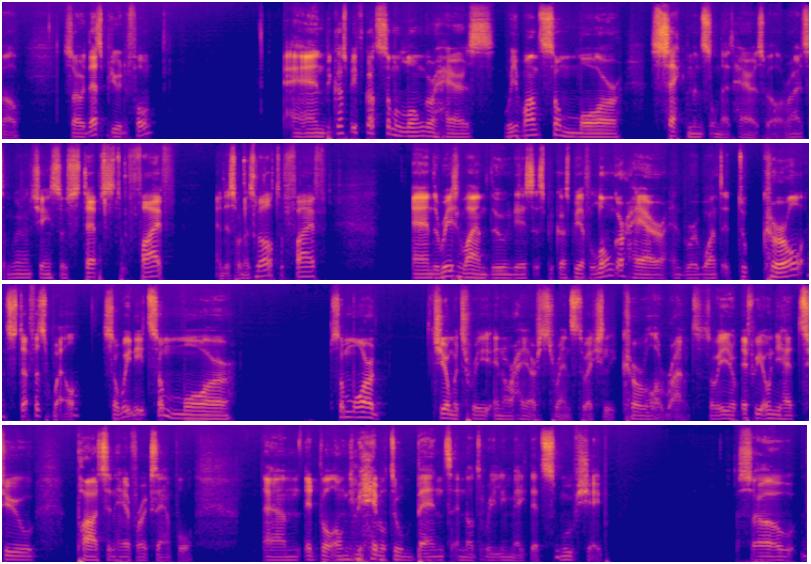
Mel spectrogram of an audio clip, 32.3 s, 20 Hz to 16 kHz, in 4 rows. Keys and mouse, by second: 11.4-32.2 drag.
